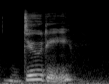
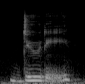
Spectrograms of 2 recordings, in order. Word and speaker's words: duty: not du for example Duty not only do we drop the Y sound on this word but we also tap the T so it sounds like a light quick D sound Duty other words with d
